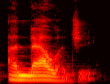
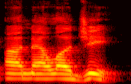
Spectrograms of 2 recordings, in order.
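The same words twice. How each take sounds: First: Analogy with the stress on the second syllable, na; Analogy said with its usual shape, middle syllable stressed; natural stress on analogy. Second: Analogy with every syllable equally weighted, no stress; analogy flattened out with no shape; flat analogy. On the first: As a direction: shape Analogy the way people really speak, na standing out. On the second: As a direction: say analogy robot-flat, all syllables the same. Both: Shown as a demonstration. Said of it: "I didn't pronounce all those syllables the same".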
